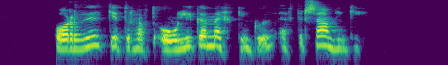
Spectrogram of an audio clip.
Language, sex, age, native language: Icelandic, female, 30-39, Icelandic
